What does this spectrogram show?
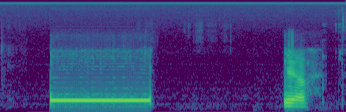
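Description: A single steady one-second ringback tone of an outgoing phone call, heard clearly through the line, followed after a pause by a short burst of someone answering.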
